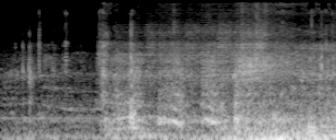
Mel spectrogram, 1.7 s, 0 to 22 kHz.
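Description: A 2022 Mahindra Bolero Neo N10 engine is started: a brief quiet pause, then the starter catches and the engine rumbles into a steady, close run.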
